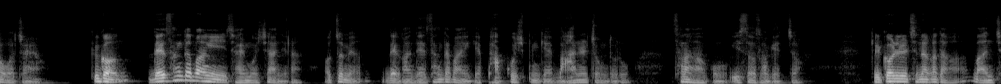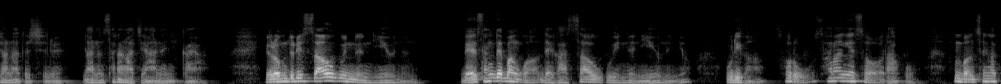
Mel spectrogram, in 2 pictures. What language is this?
Korean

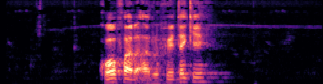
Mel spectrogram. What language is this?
Hausa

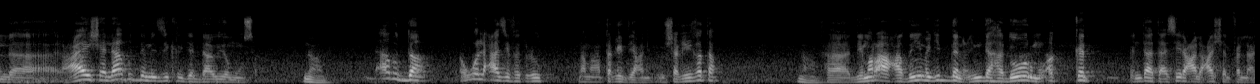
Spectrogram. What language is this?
Arabic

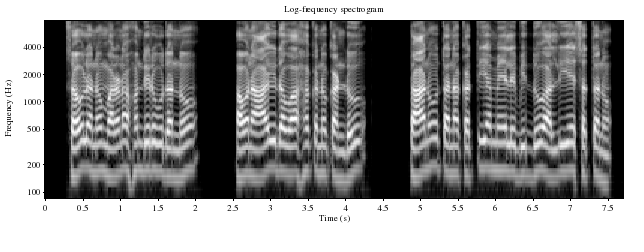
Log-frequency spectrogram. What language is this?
Kannada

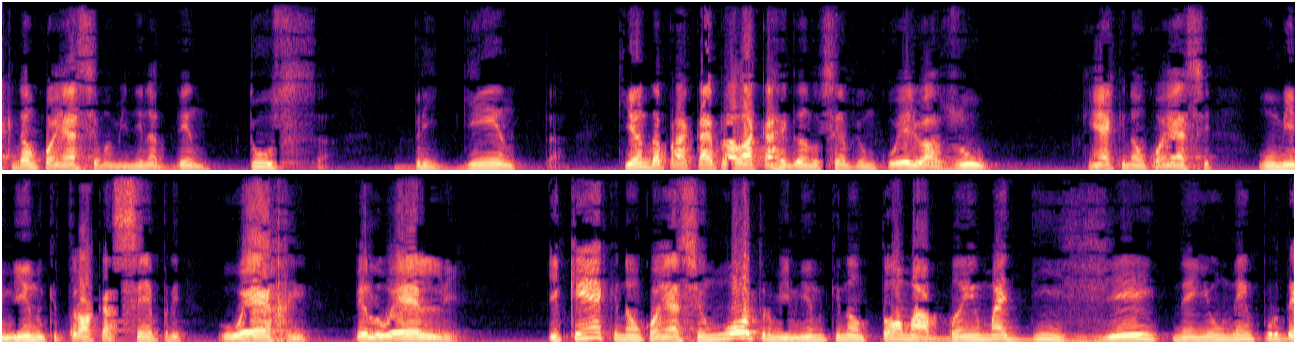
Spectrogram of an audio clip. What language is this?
Portuguese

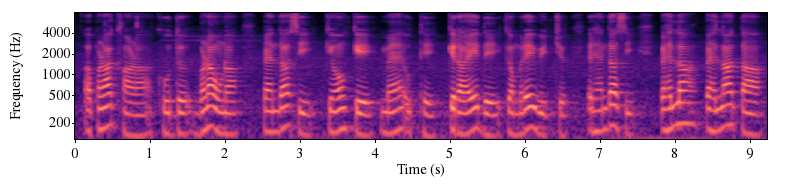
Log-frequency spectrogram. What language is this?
Punjabi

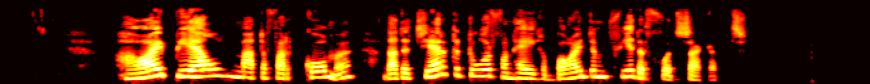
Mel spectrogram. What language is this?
Western Frisian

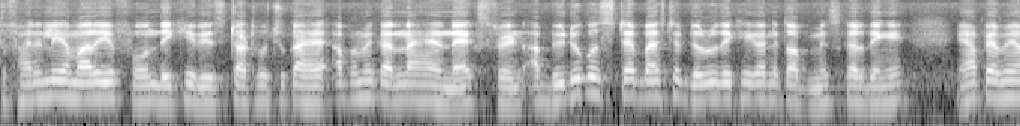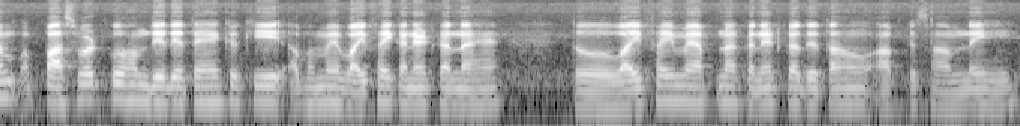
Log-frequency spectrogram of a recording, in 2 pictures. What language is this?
Hindi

